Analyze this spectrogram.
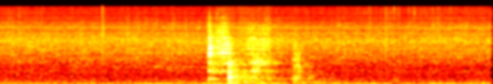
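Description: Burgers and mayonnaise-coated buns sizzling steadily on a Blackstone flat-top griddle, with a brief scrape of the metal spatula on the steel top about two seconds in.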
